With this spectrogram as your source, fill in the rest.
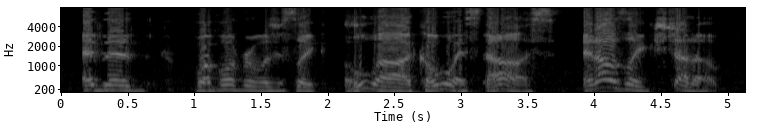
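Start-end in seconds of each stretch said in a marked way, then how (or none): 2.2-3.8 mock American-accented Spanish, slower. Speaker retells a boyfriend teasing the speaker's Spanish: mock American accent Spanish. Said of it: "my Spanish sounded like an American".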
